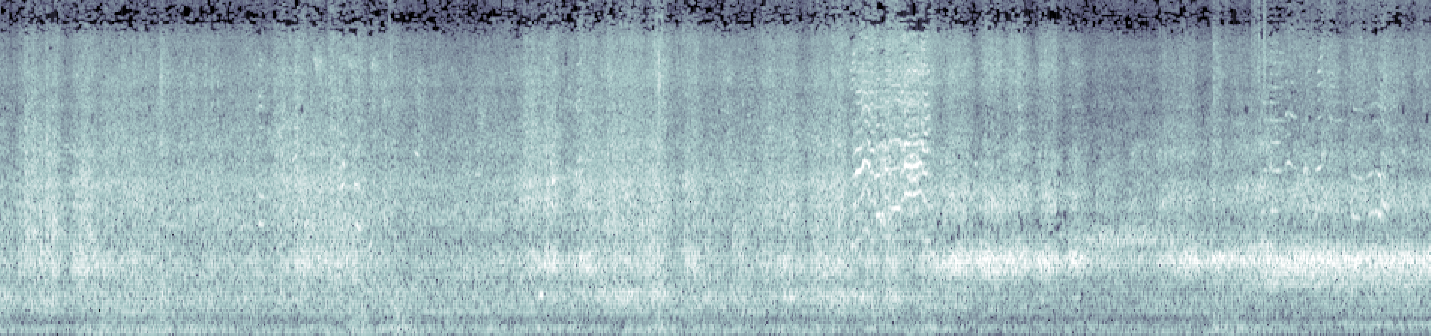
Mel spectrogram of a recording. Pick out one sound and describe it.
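A train rumbles and rattles steadily along its tracks.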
